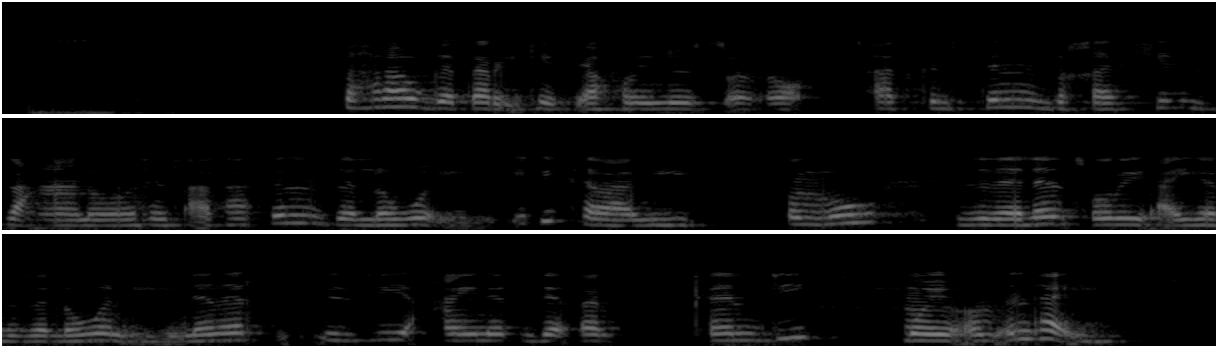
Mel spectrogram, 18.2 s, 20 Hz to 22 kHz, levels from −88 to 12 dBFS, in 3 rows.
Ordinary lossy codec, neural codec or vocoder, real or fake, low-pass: Opus, 24 kbps; vocoder, 44.1 kHz, 128 mel bands every 512 samples, BigVGAN v2; fake; 5.4 kHz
